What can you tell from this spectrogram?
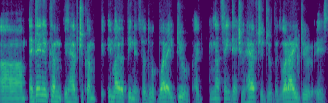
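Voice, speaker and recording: In a Brazilian accent, a man at medium pitch speaks at a moderate pace with ordinary pitch variation and big swings in loudness, the sound dry and close with no echo. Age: 60s. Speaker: corporate communications executive. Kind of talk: interview.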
